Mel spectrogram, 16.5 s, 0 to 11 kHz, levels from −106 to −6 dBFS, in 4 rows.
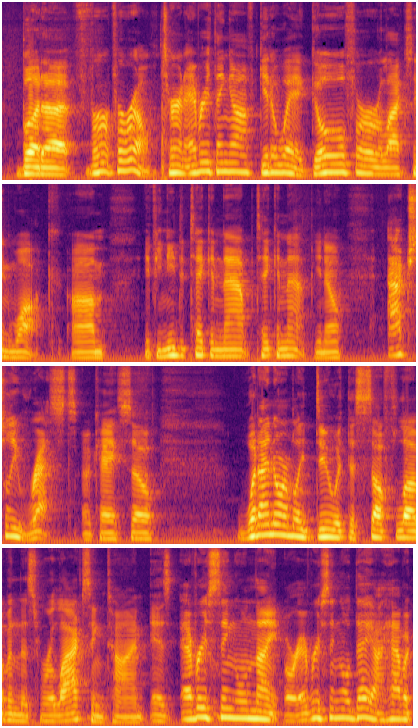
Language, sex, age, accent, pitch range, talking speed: English, male, 20-39, American, 95-120 Hz, 195 wpm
